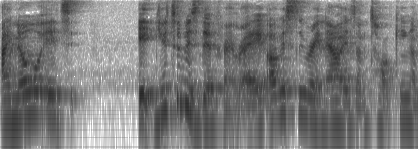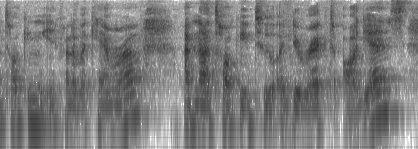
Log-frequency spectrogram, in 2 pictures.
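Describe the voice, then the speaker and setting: Audible room echo, with ordinary pitch variation. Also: woman, medium pitch for a woman, fairly quick pace. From Africa, moved to the US as a child. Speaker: YouTuber. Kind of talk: vlog monologue to camera. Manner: hesitant, with fillers.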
